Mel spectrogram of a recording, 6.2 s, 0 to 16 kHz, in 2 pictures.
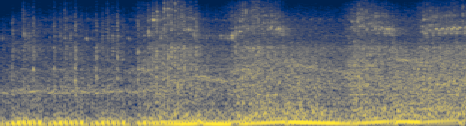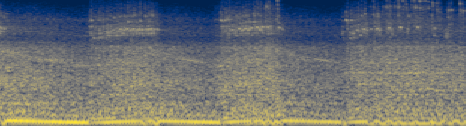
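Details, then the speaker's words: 1969 VW Beetle after replacing NGK plugs with the correct gapped plugs, choke partly on at first: air-cooled flat-four revs freely and evenly, no stumble or miss, no smoke; normal running. "so much better absolutely much better the first part of the choke was still on but now running nice and smooth"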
